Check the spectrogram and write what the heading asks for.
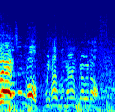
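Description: Only speech: voices talking, louder at the start and then fainter.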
